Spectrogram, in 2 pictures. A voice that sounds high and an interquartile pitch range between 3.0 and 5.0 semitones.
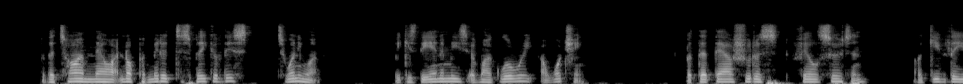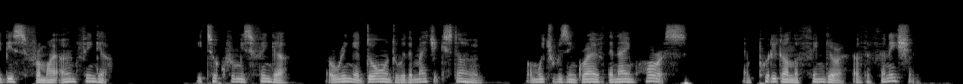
No: low, 120 Hz; average, 3.3 semitones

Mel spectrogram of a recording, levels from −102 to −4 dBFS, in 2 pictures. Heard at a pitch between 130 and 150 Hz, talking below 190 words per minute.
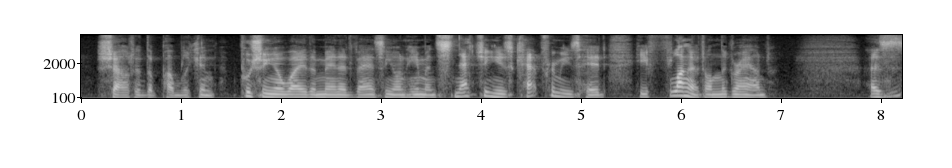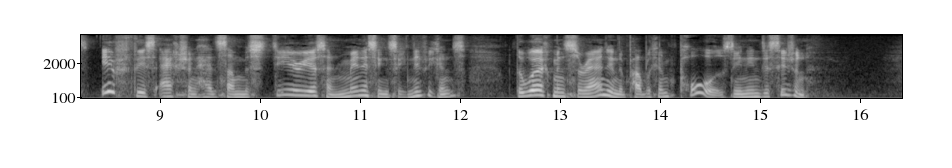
Yes: medium, 140 Hz; average, 150 wpm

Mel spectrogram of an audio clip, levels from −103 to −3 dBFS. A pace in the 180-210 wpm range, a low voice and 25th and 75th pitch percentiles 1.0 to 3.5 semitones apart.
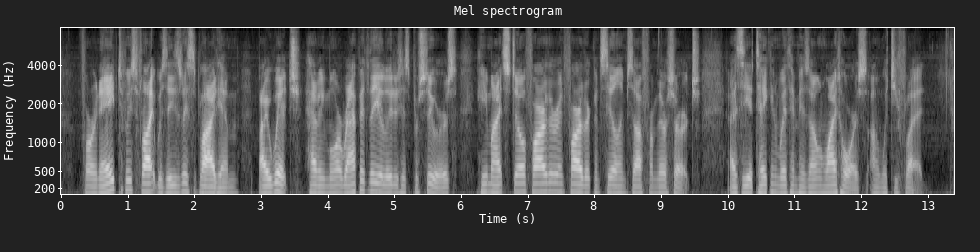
Yes: average, 195 wpm; low, 130 Hz; narrow, 2.6 semitones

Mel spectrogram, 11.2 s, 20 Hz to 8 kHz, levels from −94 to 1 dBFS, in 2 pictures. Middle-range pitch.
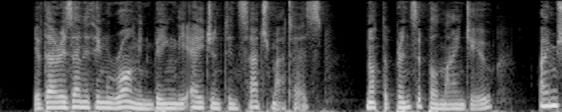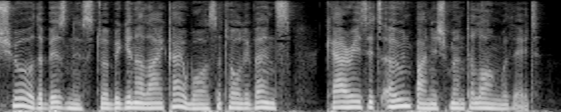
No: low, 130 Hz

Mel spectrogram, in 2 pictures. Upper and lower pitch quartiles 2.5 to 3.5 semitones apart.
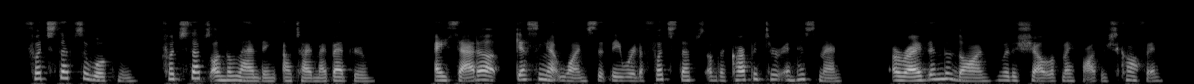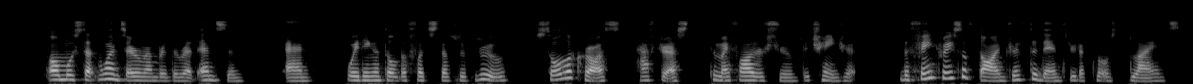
No: average, 4.3 semitones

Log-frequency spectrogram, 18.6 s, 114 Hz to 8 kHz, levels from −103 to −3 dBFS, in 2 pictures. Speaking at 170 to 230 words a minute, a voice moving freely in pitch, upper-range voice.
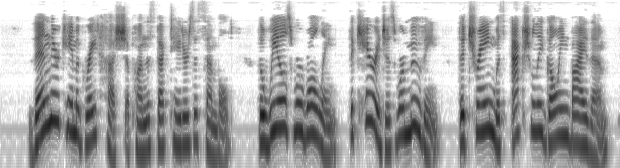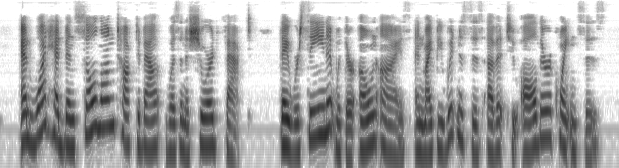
Yes: average, 180 wpm; wide, 6.1 semitones; high, 210 Hz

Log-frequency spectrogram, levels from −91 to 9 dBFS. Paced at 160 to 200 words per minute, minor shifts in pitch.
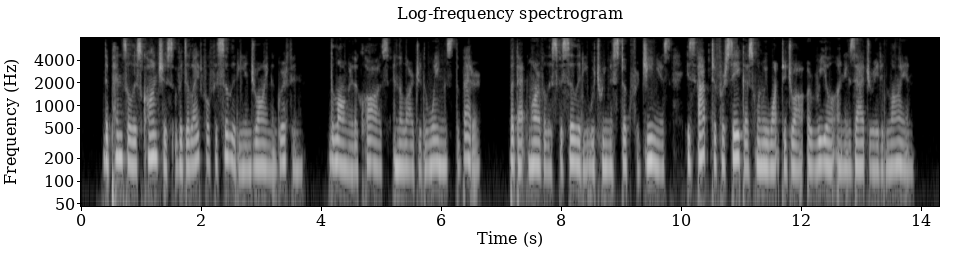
Yes: average, 190 wpm; narrow, 2.2 semitones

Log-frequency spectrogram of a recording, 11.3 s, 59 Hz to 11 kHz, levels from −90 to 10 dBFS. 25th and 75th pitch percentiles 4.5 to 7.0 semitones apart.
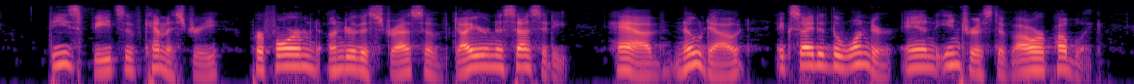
Yes: average, 5.3 semitones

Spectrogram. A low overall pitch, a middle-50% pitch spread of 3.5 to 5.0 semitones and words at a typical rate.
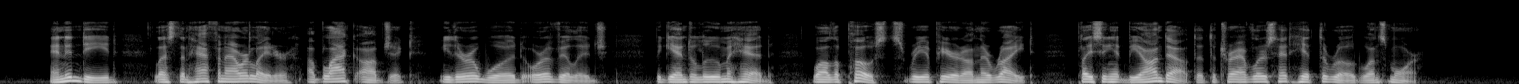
No: low, 115 Hz; average, 3.0 semitones; average, 175 wpm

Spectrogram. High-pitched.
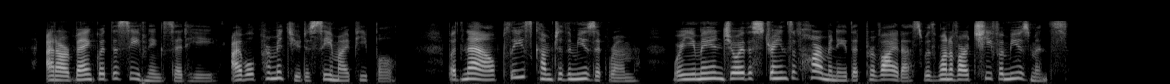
Yes: high, 230 Hz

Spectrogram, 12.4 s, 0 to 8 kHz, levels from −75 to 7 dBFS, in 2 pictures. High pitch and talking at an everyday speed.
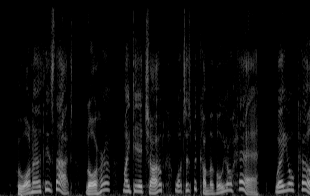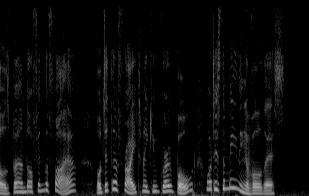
Yes: high, 210 Hz; average, 190 wpm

